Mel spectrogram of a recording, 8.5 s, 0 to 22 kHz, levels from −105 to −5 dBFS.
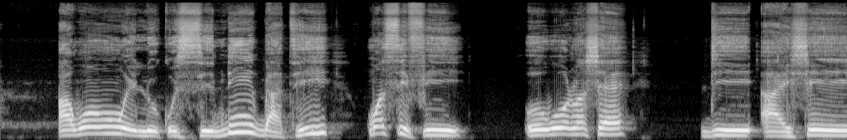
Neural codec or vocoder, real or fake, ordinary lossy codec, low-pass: none; real; none; none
